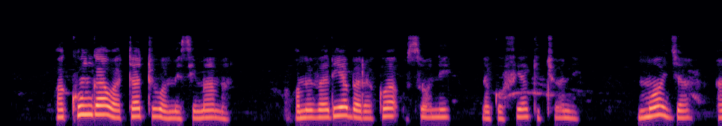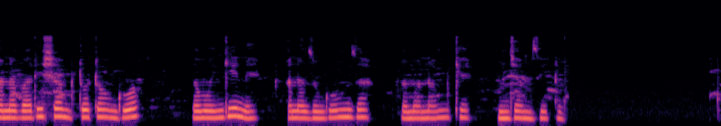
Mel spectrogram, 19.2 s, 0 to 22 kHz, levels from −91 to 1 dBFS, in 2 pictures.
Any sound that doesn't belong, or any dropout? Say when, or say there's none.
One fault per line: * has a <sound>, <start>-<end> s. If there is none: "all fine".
all fine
